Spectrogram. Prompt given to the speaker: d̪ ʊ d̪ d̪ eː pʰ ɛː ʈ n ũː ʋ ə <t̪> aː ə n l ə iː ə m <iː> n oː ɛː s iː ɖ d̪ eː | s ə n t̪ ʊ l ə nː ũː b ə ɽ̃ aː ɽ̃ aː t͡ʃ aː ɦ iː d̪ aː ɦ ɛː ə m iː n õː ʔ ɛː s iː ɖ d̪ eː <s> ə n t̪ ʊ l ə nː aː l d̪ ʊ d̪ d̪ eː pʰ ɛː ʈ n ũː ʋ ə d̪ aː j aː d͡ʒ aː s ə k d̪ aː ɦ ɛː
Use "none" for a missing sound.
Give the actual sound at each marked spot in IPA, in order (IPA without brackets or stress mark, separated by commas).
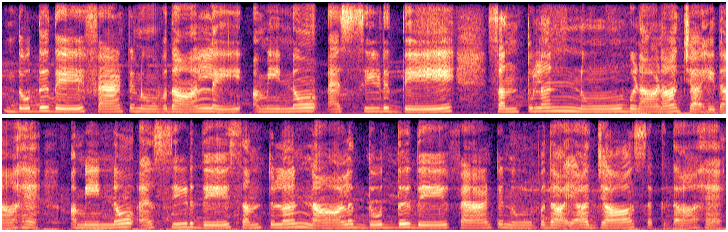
d̪, iː, s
